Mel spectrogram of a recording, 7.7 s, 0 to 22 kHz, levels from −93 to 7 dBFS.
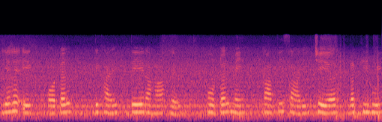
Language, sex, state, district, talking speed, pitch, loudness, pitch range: Hindi, female, Madhya Pradesh, Dhar, 110 wpm, 215 Hz, -16 LUFS, 210-230 Hz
